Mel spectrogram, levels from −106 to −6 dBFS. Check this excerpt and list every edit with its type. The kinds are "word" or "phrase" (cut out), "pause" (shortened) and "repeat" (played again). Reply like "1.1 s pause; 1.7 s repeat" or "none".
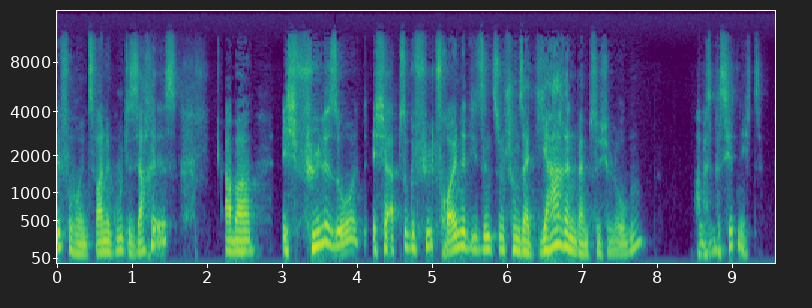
none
